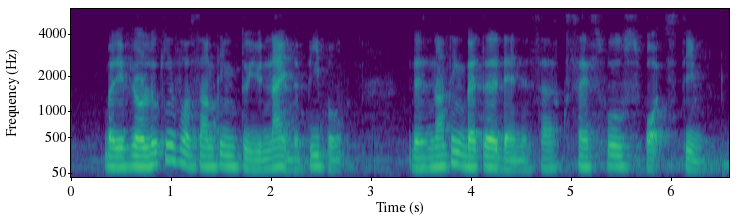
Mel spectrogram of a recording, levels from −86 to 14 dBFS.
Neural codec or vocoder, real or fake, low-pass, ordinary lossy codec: codec, 16 kHz, 8 kbps, FreqCodec, larger model; fake; 5.4 kHz; MP3, 48 kbps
